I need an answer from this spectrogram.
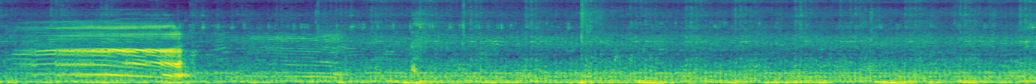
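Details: Cattle at a bull race event, Kerapan Sapi Griduh Onggu: a loud drawn-out moo with stacked harmonics lasting about a second and a half, then a shorter falling call, over steady crowd noise and rumble.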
